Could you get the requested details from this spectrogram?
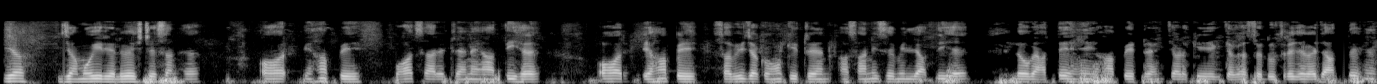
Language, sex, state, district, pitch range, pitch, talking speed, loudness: Hindi, male, Bihar, Jamui, 120-130 Hz, 125 Hz, 175 wpm, -18 LUFS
